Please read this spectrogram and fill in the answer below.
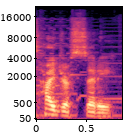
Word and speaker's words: Hydrocity: Yeah, this is Hydro City. It's Hydrocity. Tomato, Hydro City, Hydrocity. It's Hydrocity. It's a hard C.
